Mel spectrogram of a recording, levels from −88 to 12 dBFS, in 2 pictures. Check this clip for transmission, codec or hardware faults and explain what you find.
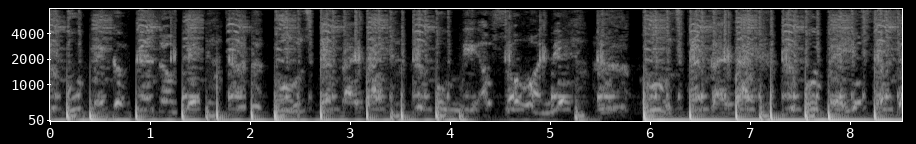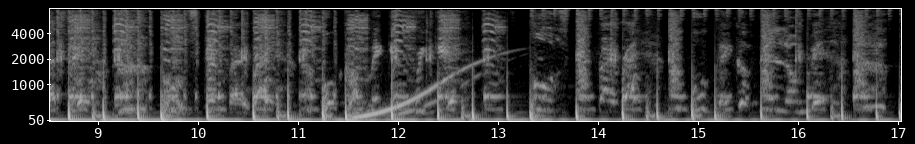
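The clip has two related faults, both from a speech-oriented noise suppressor left active.

Noise suppressor applied to music or sounds, throughout: treating steady content as noise, it swings gain by around 10 dB, so held sounds pump and thin while attacks pass, unlike a compressor's level-driven action.

Sound cut by the noise suppressor at 2.46–2.69 s (about 11 dB), 13.11–13.31 s (about 9 dB), 13.52–14.04 s (about 13 dB), 14.39–15.62 s (about 12 dB), 16.27–16.55 s (about 12 dB) and 16.87 s to the end (about 13 dB). Sustained or decaying material sinks or its tail is chopped, whereas a dropout would silence everything abruptly. The call's microphone processing, with nothing above 8 kHz, sits underneath but is normal.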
